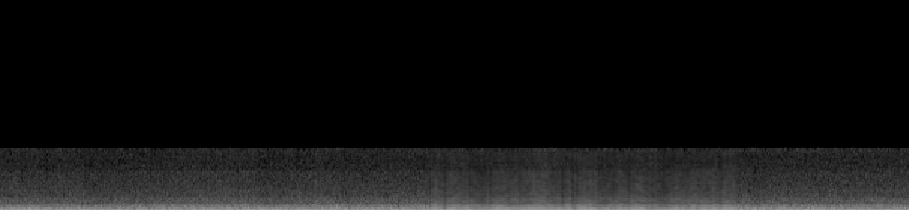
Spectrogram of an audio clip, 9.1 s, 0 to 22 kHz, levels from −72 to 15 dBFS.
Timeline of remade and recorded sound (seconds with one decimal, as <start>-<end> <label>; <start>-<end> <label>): 0.0-4.3 recorded; 4.3-7.4 remade; 7.4-9.1 recorded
